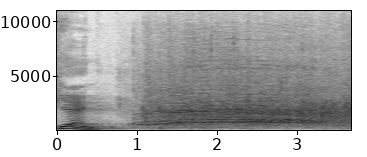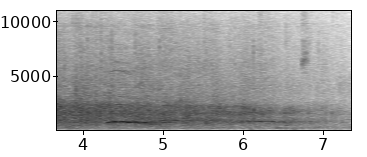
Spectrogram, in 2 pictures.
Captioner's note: applause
